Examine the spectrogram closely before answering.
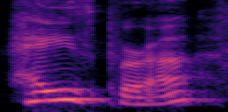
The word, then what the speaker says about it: Happisburgh: Names that are kind of pronounceable to people who don't know, like we have a place called Happisburgh, but it's spelled H A P P I S B U R G.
